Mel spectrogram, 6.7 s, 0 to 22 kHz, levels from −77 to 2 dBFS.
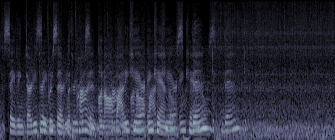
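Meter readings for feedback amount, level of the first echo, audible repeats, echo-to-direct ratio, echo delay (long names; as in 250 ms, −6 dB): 15%, −4.5 dB, 2, −4.5 dB, 643 ms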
